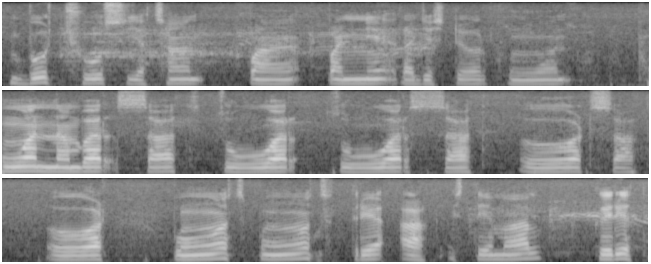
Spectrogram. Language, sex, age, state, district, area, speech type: Kashmiri, male, 30-45, Jammu and Kashmir, Kulgam, rural, read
